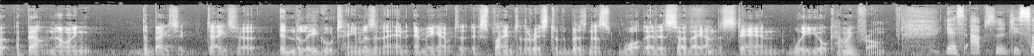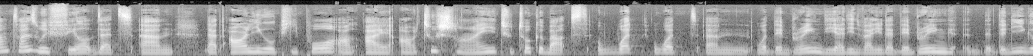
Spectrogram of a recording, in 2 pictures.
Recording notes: Live from the GC Strategy Summit. Comes to you live from The Lawyer ’s recent GC conference in Bedfordshire. Join to tell listeners what they’re hearing behind the scenes at the conference.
